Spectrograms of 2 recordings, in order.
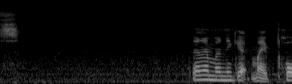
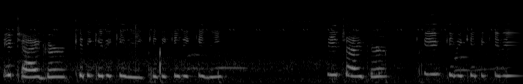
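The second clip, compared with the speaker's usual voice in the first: very high, soft pet-calling voice; calling a cat; 12 semitones higher, 13 dB quieter, faster than usual. Real, not acted. Owner calling Tiger the cat over, high soft call. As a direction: call the kitty softly, way up high.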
